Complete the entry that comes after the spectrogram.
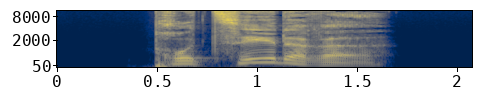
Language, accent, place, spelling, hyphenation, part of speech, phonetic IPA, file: German, Germany, Berlin, Procedere, Pro‧ce‧de‧re, noun, [pʁoˈt͡seːdəʁə], De-Procedere.ogg
- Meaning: alternative form of Prozedere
